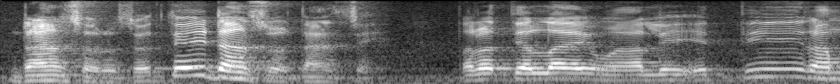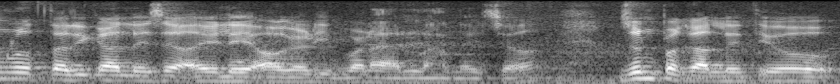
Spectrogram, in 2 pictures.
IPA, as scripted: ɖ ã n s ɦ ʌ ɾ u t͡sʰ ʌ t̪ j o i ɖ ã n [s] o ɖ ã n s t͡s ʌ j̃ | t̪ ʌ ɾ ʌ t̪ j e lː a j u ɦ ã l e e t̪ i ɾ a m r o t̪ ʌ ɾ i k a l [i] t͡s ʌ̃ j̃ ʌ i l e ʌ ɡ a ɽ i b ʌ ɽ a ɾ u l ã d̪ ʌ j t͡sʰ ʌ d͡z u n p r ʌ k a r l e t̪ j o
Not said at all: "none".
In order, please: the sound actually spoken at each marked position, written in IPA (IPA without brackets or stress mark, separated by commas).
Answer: s, e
